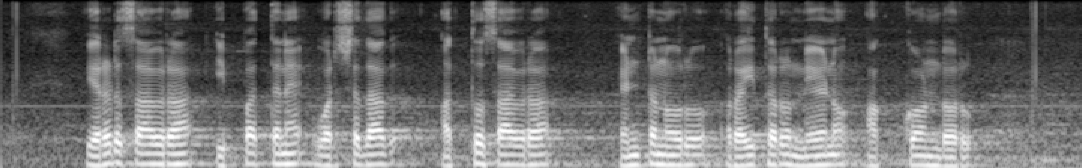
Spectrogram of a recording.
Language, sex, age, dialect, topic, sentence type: Kannada, male, 18-24, Northeastern, agriculture, statement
